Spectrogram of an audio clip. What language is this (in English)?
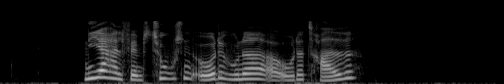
Danish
